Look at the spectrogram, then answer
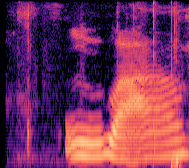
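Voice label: "yu2wang3", Mandarin Chinese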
